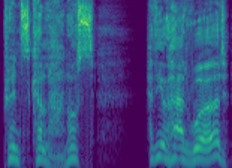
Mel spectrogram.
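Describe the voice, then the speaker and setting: An actor playing an earnest, resolute young army commander in a fantasy game, speaking in a solemn, declamatory way. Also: male voice, a little high, sing-song, a little slow, breathy edge, dry recording, studio quality, exaggerated voice. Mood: solemn, concerned. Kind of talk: heroic fantasy game cutscene acting.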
